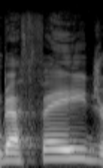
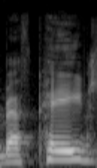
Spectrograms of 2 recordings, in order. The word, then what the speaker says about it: Bethphage: Specifically, they're near these two little villages, small villages named Bethany and Bethphage, or Bethpage, depending on how you want to pronounce that.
